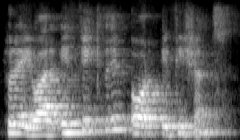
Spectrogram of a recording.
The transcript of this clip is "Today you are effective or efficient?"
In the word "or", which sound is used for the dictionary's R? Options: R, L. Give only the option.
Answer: R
